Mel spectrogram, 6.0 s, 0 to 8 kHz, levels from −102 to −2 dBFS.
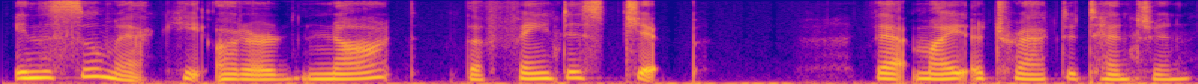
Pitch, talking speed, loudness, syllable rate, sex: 195 Hz, 130 wpm, -17 LUFS, 4.3 syllables/s, female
